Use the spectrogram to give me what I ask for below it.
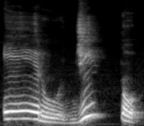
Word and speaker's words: erudito: letra D não foi o correto é erudito a palavra é paroxítona assim como devemos falar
